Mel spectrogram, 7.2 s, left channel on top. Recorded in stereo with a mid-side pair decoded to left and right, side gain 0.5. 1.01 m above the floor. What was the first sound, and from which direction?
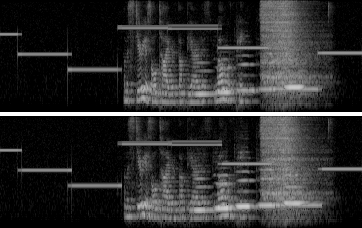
A woman speaking, 60° left.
